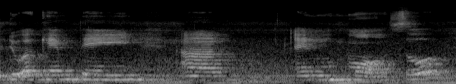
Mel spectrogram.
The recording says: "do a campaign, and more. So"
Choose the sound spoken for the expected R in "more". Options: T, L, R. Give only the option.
L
